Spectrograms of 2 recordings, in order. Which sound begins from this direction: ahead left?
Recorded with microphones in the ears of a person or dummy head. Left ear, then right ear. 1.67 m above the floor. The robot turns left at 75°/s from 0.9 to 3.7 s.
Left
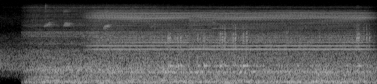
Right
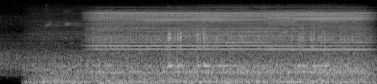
A bird, at 0.2 s.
